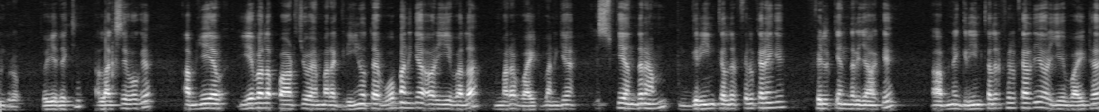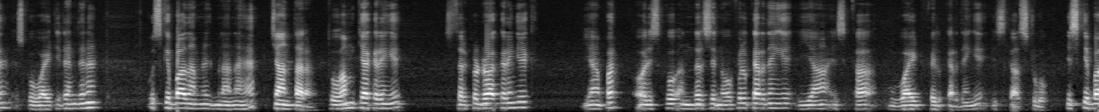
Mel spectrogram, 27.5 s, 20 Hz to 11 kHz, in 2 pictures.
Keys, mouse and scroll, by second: 0.4 click, 1.2 ctrl+z, 1.6 click, 2.2 click, 3.2 click, 5.6 click, 6.2 click, 7.5 click, 8.8 click, 10.1 click, 11.2 click, 12.4 click, 17.8 click, 18.9 click, 20.4 click, 22.3 click, 22.9 click, 23.8 click, 25.3 click.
